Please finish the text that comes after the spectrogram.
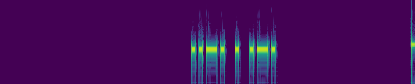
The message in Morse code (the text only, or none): FER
